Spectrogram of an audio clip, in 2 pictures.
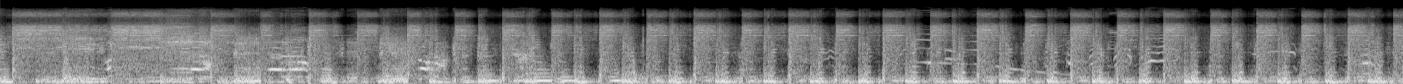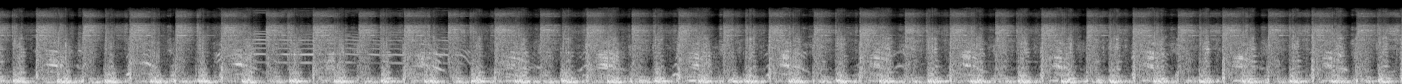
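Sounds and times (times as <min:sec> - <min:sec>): kick and snare drum beat: 0:00.0 - 0:28.0
live band playing: 0:00.0 - 0:28.0.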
